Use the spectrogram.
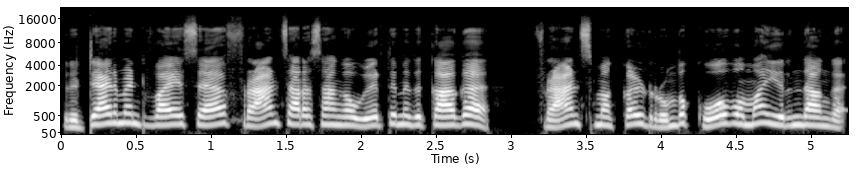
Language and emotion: Tamil, angry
